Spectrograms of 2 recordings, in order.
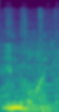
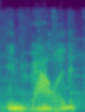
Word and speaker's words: invalid: said, "Ketty is an invalid." And I thought, well, that's not very nice. Well, I found out I was pronouncing it wrong. It was actually an invalid.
